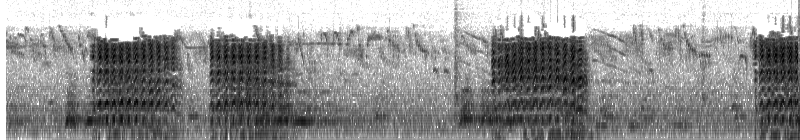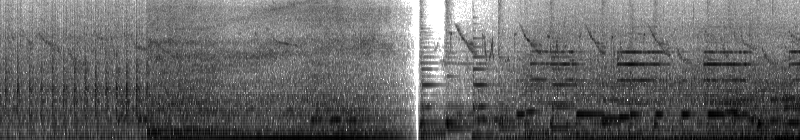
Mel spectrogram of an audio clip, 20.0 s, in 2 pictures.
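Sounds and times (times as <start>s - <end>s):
goat bleating: 1.1s - 3.7s, 6.1s - 7.4s, 9.4s - 10.0s
vehicle engine running: 10.0s - 15.2s, 15.8s - 20.0s.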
